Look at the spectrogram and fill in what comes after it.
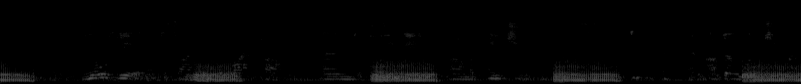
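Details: Sleeping four-month-old bulldog puppy snoring, deep rasping breaths in slow cycles about every two seconds, each inhale a rough harmonic drone, indoors and quiet.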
